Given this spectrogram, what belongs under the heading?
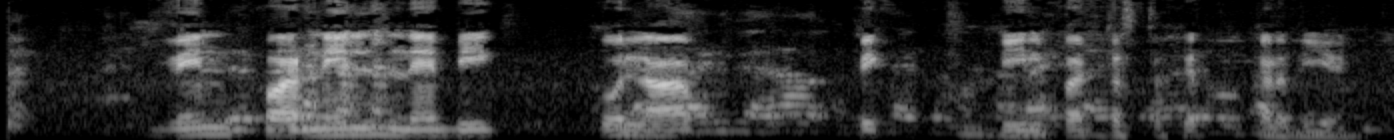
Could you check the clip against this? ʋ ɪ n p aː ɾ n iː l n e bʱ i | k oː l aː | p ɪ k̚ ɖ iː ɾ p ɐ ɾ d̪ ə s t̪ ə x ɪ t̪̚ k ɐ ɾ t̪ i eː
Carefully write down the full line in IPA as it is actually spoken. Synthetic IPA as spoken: ʋ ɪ n p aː ɾ n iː l n e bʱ i | k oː l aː | p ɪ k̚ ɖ iː l p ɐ ɾ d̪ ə s t̪ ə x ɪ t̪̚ k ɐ ɾ d̪ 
